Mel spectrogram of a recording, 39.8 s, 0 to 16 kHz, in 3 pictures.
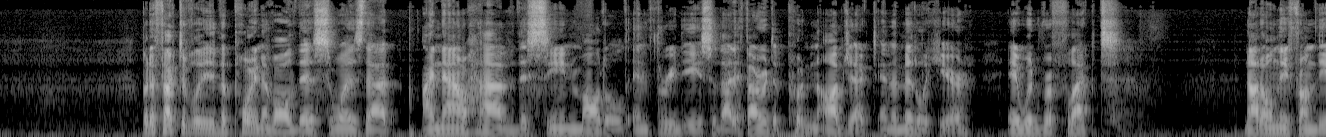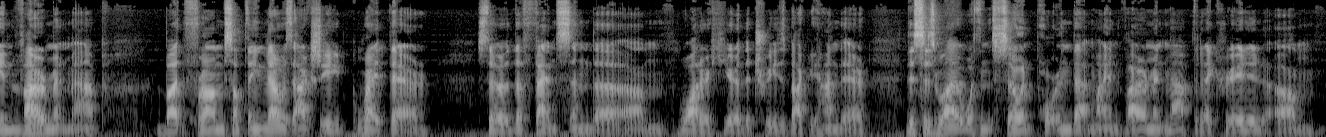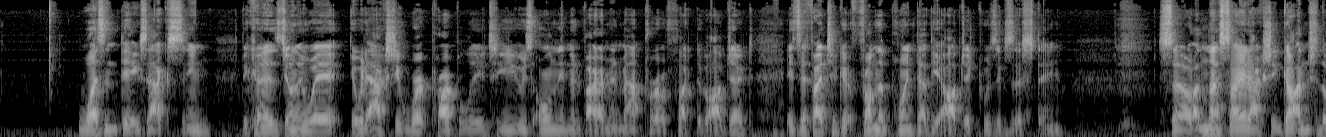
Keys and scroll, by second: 4.1 0.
